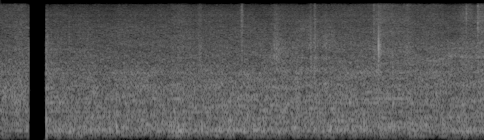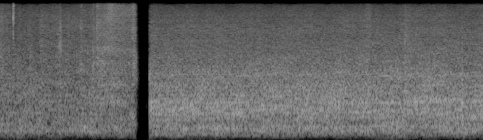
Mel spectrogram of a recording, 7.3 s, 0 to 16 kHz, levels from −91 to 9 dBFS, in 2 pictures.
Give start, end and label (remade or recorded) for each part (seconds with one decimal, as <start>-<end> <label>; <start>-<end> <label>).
0.0-7.3 remade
